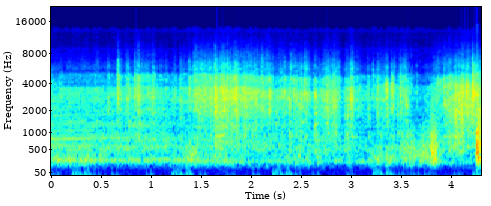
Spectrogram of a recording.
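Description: Rally car at speed on a gravel road, heard inside the cabin: engine running under a steady rush of tyre and gravel noise, which swells about a second and a half in.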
